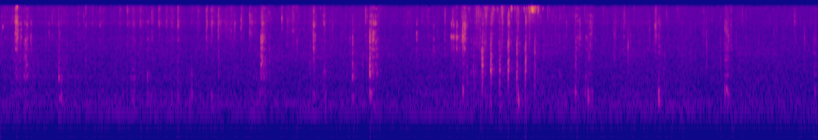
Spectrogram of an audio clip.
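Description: Small three-wheeled kick scooter rolling and rattling over a wet concrete path, along with the rider's kicking steps: scattered light clicks and taps, with a quick run of rattling clicks about halfway through.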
